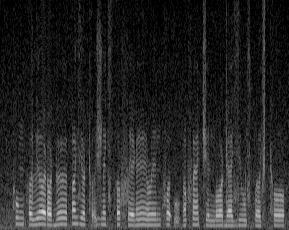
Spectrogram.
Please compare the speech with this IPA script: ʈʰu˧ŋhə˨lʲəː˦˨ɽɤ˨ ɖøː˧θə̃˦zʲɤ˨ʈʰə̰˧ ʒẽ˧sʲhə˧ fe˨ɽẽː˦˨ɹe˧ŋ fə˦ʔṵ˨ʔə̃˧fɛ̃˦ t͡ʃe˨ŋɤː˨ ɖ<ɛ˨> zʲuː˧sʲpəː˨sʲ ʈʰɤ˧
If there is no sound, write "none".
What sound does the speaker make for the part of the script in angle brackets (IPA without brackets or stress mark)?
ɛ˧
